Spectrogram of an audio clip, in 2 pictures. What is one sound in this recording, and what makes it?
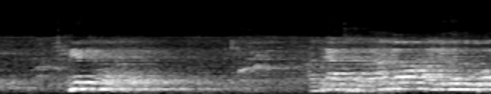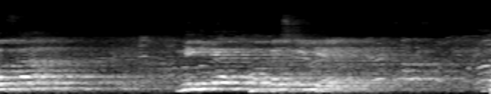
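Men shout instructions loudly in a large echoing hall.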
